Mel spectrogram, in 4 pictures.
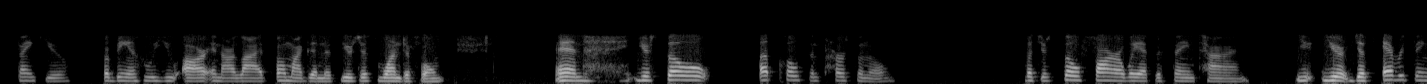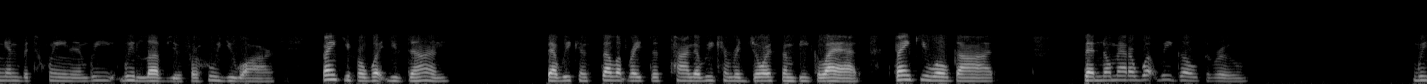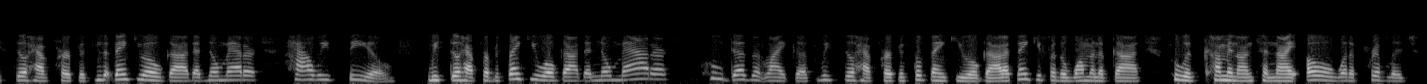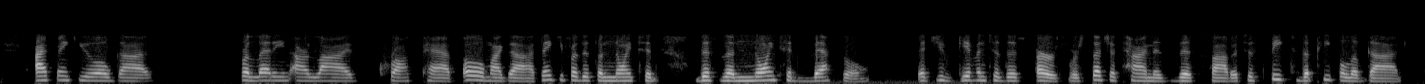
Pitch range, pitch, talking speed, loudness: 160-190 Hz, 170 Hz, 185 wpm, -28 LUFS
